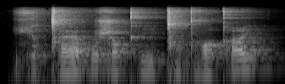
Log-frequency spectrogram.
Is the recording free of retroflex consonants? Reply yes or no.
yes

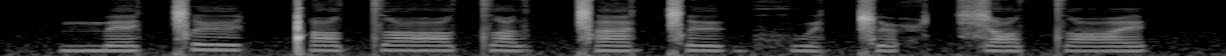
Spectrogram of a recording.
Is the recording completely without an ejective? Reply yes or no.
yes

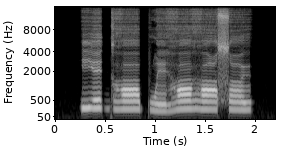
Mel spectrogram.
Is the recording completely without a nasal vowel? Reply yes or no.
no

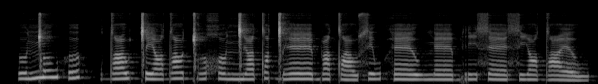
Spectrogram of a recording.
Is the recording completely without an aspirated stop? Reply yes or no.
yes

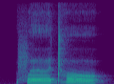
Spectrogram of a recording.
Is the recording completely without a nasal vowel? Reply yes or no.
yes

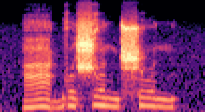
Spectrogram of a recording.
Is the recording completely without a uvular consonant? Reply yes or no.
yes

